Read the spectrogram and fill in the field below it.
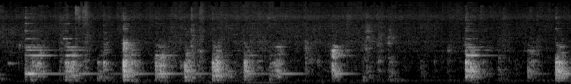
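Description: Onions frying in a pan for Tamil kathambam rice, with repeated bursts of sizzling and stirring scrapes at an uneven rhythm, fairly close and with no talking.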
